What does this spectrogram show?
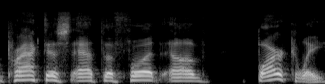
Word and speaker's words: Berkeley: at the foot of Barkley Castle not Berkeley Castle Barkley Castle uh which is spelled exactly the same way um on the near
